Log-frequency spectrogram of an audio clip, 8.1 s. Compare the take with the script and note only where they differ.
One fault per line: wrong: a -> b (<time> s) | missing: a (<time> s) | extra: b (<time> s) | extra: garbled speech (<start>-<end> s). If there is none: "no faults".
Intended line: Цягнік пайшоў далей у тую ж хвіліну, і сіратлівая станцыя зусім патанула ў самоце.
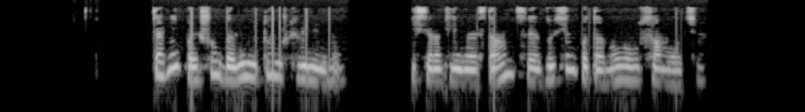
no faults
